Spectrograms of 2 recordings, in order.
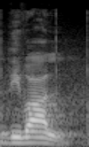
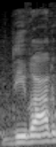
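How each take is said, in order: First: The word ends in an l sound. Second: The word ends in an r sound. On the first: The speaker calls it wrong. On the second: The speaker calls it right.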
